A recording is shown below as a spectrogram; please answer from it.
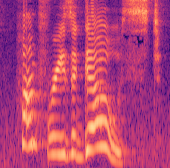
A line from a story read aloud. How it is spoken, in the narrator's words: I continued to squeak my heart out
